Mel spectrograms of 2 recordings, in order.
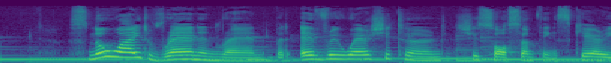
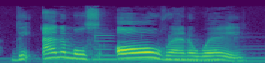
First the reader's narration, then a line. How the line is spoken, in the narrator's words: she cried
